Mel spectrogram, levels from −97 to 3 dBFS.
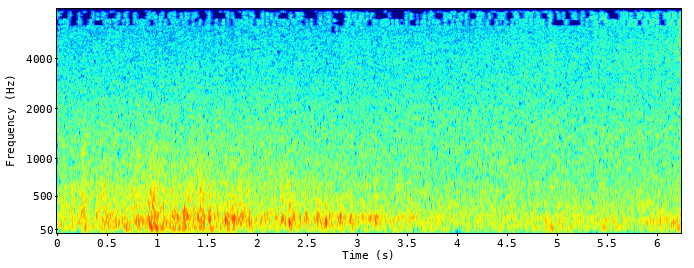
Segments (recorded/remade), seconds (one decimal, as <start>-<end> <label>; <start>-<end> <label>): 0.0-6.2 recorded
